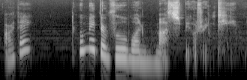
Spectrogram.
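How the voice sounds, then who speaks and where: A woman voicing a gentle, unhurried male tea shop keeper from a video game, soft-spoken and politely formal in quaint phrasing. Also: medium pitch, big pitch swings, no room sound, soft background music. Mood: gently chiding. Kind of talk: video game dialogue read aloud.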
